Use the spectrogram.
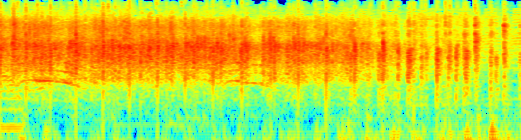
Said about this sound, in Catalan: I us demano a tots els presents un fort aplaudiment per la primera monologuista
